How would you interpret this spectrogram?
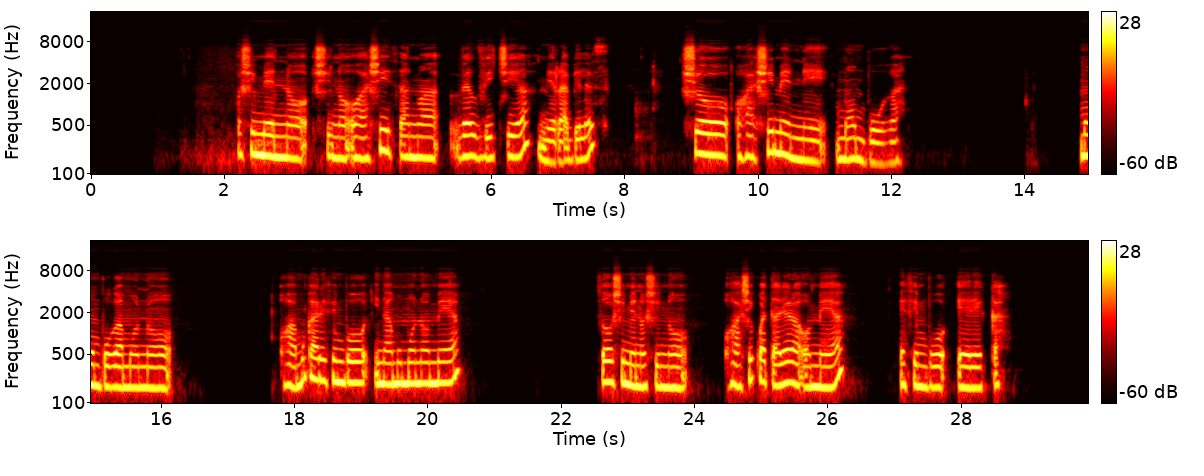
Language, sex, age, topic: Oshiwambo, female, 25-35, agriculture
